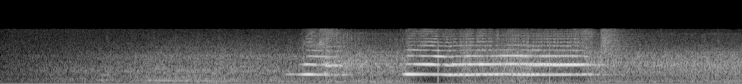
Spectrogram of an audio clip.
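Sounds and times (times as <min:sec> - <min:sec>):
vehicle: 0:00.0 - 0:07.4.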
